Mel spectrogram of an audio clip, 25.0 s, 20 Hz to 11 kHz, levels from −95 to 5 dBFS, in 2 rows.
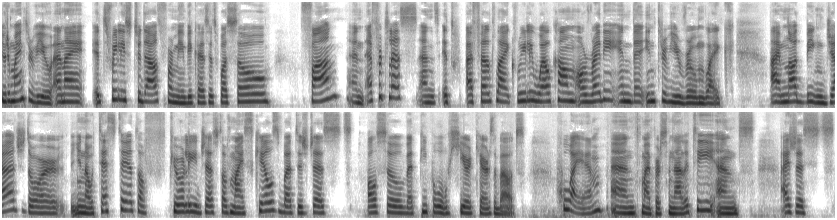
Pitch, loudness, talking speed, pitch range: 215 Hz, -19 LUFS, 150 wpm, 190-245 Hz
